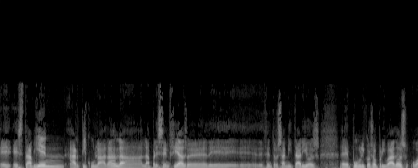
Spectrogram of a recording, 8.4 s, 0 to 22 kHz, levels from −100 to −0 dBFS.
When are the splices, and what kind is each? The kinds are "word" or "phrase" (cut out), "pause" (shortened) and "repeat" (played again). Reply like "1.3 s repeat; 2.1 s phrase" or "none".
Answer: 3.7 s phrase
